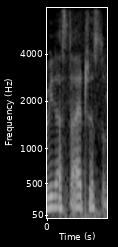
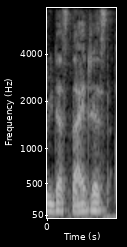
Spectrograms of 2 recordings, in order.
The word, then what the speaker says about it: Reader's Digest: Also in meiner Familie wurde es auf der ersten Silbe von Digest betont.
